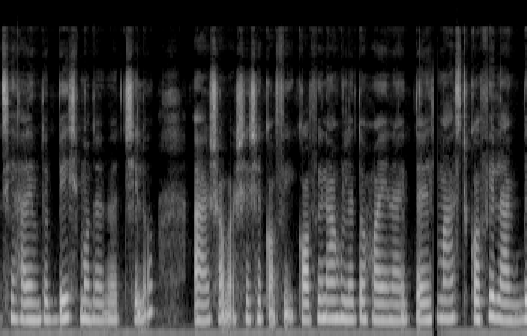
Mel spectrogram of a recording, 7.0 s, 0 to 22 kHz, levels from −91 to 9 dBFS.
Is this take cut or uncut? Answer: cut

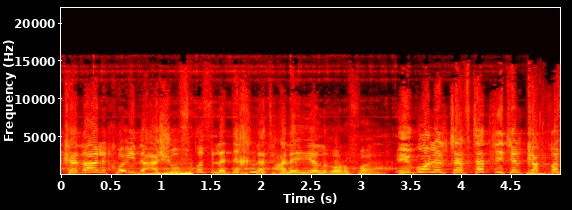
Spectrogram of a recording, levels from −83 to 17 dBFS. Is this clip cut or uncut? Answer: cut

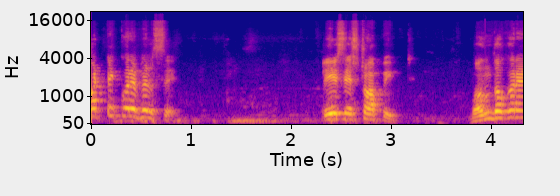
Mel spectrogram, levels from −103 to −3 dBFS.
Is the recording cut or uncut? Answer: uncut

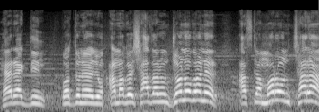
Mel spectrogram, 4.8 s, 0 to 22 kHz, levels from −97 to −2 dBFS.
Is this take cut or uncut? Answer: cut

